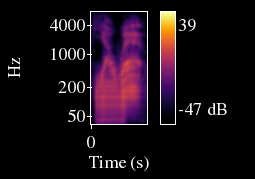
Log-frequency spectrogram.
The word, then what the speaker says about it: Yahweh: Uh, it's something like Yahweh or Yahweh if you want to use the v, the vav instead of the the w with wow.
